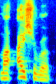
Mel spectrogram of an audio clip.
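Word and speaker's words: מעשר: You can find this in Numbers 18 and 21, and Malachi chapter 3, verses 8 through 10, means 10th in Hebrew and is pronounced ma'ashara.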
